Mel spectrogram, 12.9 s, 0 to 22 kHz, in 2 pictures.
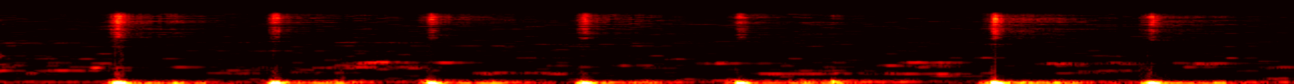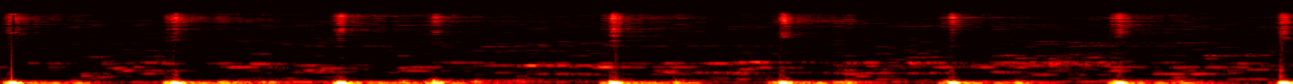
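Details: Self-recorded heartbeat with PVC/PAC premature beats, felt as a sudden rush or falling: a low thudding beat at about 76 a minute with early beats and pauses, and faint music in the background.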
